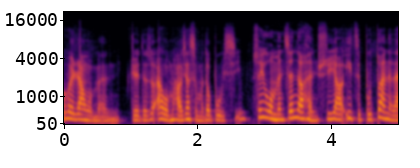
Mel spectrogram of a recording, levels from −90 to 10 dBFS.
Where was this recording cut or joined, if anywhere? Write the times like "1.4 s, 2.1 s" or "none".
2.8 s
